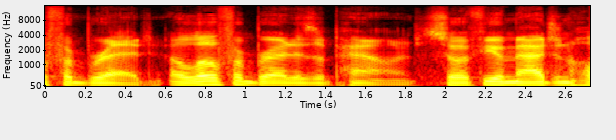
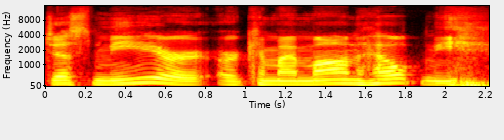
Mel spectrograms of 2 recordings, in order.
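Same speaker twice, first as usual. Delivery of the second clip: childlike put-on voice, playing a kid; 6 semitones higher than usual. In an improvised cheese-eating game with another speaker, the speaker plays the kid: kid character voice. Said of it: "I'll be the kid".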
